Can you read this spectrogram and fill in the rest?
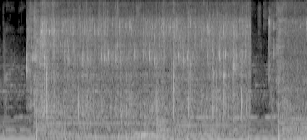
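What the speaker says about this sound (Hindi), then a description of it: "कड़ाई रे तेल ताती आसलानी। सोयाबीन कोबी को छाणी नेबा।" Soybean chunks and cabbage fry in hot oil in a kadai, a close, steady sizzle with stirring clatter that starts abruptly and stops near the end.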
